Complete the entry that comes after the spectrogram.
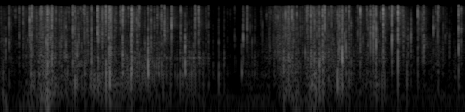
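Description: A full plastic film croissant pack is folded and squeezed between the thumbs, giving dense, bright crinkling and crackling of the film. The crinkles come in two bursts with a short quiet gap in the middle.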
